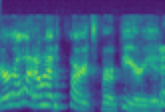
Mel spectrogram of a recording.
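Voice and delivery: loud, high, put-on hee-hawing while laughing. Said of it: "I started hee-hawing".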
